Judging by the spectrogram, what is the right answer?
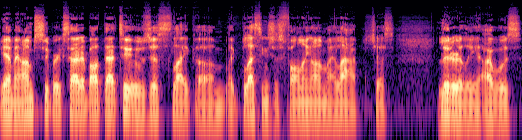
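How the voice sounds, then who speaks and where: Fairly even in intonation, a man speaks at a fairly quick pace. His voice has a fairly low pitch. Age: 30s. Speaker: professional MMA fighter. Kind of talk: interview. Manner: casual, halting.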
